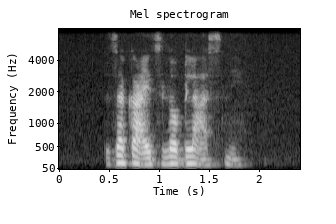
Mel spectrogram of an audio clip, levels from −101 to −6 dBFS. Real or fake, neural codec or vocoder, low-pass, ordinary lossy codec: real; none; 7.2 kHz; none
